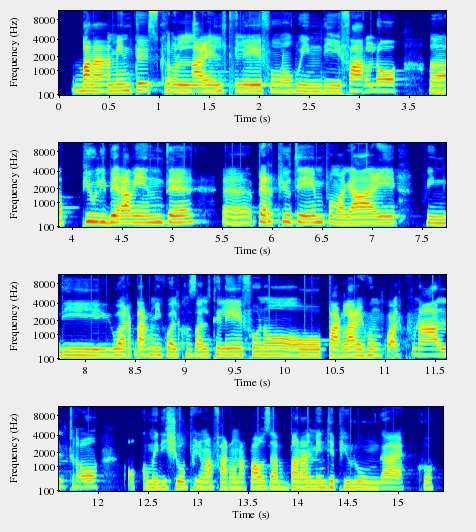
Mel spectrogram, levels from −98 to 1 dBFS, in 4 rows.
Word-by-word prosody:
banalmente 205 +2 +4
scrollare 195 -3 +2
il 195 0 -2
telefono, 195 0 -1
quindi 185 -1 -4
farlo, 200 0 +2 0.3
uhm, 195 -1 -1
più 240 +2 +4
liberamente, 220 +1 +3
ehm, 190 -1 -6
per 235 0 +3
più 230 0 0
tempo 220 -1 +2
magari, 195 +1 +4 0.3
quindi 190 -2 -3
guardarmi 200 +1 -1
qualcosa 195 -1 -4
al 190 0 -3
telefono 205 0 -3
o 185 -2 0
parlare 185 0 +3
con 190 0 -4
qualcun 185 +2 -5
altro, 195 0 +1 0.3
o - - -15
come 180 -1 -7
dicevo 185 0 -4
prima, 180 -1 -5
fare 175 -1 -4
una 170 0 -6
pausa 180 +1 -2
banalmente 180 +2 -3
più 180 0 -8
lunga, 175 -1 -4
ecco. 170 +1 -13
195 Hz, 135 wpm, -25 LUFS, 185-205 Hz, 0.3 s, banalmente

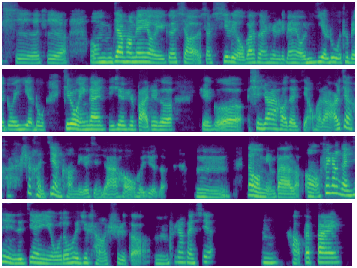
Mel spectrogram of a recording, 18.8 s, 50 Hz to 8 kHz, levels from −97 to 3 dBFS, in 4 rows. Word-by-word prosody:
是， 180 -7 -6
是， 165 -2 -4 0.3
我 - - -4
们 205 0 +1
家 225 0 +8
旁 215 -1 +4
边 215 0 +4
有 205 -3 +3
一 170 0 -1
个 200 +3 -1
小 190 -5 -2
小 180 - -5
溪 180 +5 -3
流 205 -9 +2
吧， 185 +1 +1
算 180 -2 -3
是 180 - -4
里 165 -1 -6
边 175 +1 -2
有 160 -2 -1
夜 200 +4 +2
鹭 195 -1 +2
特 210 - -4
别 180 -2 0
多 185 0 0
夜 190 0 +2
鹭。 180 -1 -3 0.3
其 - - +1
实 225 - +9
我 215 - +7
应 180 0 +1
该 190 -1 +5
的 185 -1 -6
确 195 0 +2
是 190 0 -2
把 185 - +1
这 185 -1 -1
个 170 -1 +3 0.4
这 180 - -1
个 165 -2 +2
兴 220 +2 -2
趣 230 - +4
爱 225 -1 +4
好 195 -3 +2
再 170 -2 +1
捡 160 - -8
回 - - -7
来， - - -2
而 - - +1
且 - - +2
还 - - -9
是 345 - -2
很 - - -2
健 285 -9 +1
康 150 -5 -7
的 135 - -8
一 - - -7
个 160 - -4
兴 170 -3 -11
趣 - - -6
爱 - - -1
好。 - - -4
我 - - -7
会 - - -6
觉 - - -6
得， - - -11 0.4
嗯， 175 +2 -4 0.2
那 240 -2 +5
我 - - +6
明 165 -4 -3
白 155 -1 +2
了。 - - -2
哦， 190 -3 0
非 345 0 +6
常 335 -2 +6
感 240 -3 +4
谢 265 - +1
你 225 -6 +2
的 195 0 +4
建 215 -1 +1
议， 185 -2 -1
我 175 +1 -2
都 200 +1 0
会 220 0 +2
去 215 +1 -1
尝 160 -7 -7
试 180 -1 -6
的。 260 - -5
嗯， 185 0 -7
非 245 - -13
常 235 -1 -1
感 215 -2 -1
谢。 240 +3 -4 0.6
嗯， 225 -1 -3 0.2
好， - - -2
拜 230 - +5
拜。 230 0 +4
195 Hz, 310 characters per minute, -23 LUFS, 175-220 Hz, 0.6 s, 实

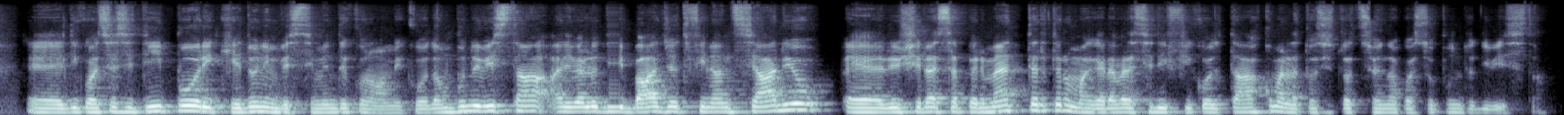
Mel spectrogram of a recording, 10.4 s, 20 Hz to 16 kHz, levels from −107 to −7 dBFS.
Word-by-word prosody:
ehm, 120 -1 0
di 130 +2 -1
qualsiasi 130 +1 0
tipo, 155 +3 +4
richiede 140 -2 +2
un 150 - +4
investimento 120 -1 -1
economico. 110 -2 -6
Da 120 - -3
un 130 - 0
punto 155 +5 +2
di 160 - +6
vista 165 0 0
a 140 - -6
livello 145 +1 +4
di 145 0 +1
budget 140 +2 +2
finanziario, 155 +8 0
ehm, 130 -4 +2
riusciresti 135 +2 0
a 140 - -1
permettertelo? 170 +6 0
Magari 125 -3 -1
avresti 125 0 -2
difficoltà? 125 0 -3
Com'è 150 +3 -2
la 120 -3 -2
tua 120 - -9
situazione 120 +1 -8
da 120 - -6
questo 115 0 -10
punto 120 -1 -10
di 110 +1 -11
vista? 105 - -14
130 Hz, 195 wpm, -21 LUFS, 120-145 Hz, -, di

